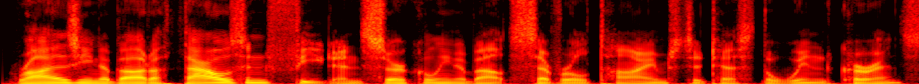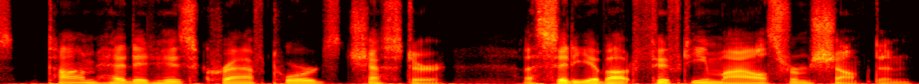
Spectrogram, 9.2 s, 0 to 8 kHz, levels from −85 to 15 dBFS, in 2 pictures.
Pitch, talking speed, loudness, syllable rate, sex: 105 Hz, 185 wpm, -20 LUFS, 5.3 syllables/s, male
